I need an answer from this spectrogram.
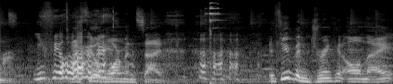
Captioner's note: laughs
